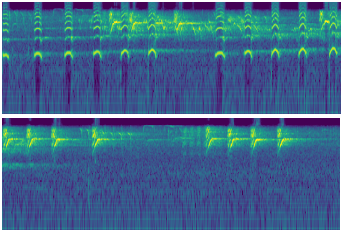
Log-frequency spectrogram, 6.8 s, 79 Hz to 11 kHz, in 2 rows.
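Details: White-tailed eagles (Haliaeetus albicilla) at a nest in Nizhnyaya Kama National Park, Tatarstan, on 7 April 2024: the female returns and the pair greet each other in a fast yelping series, about three sharp rising notes a second, fading into thinner, higher chatter.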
